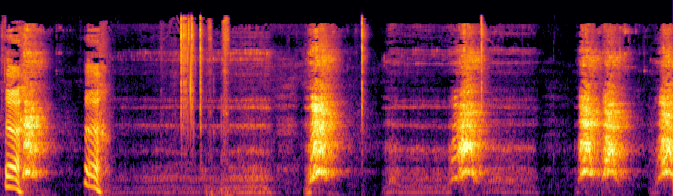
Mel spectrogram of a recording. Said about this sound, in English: This is a video of a Beauceron barking. Ooh. But it's loud. It is. It's a pretty fierce bark.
